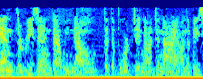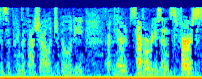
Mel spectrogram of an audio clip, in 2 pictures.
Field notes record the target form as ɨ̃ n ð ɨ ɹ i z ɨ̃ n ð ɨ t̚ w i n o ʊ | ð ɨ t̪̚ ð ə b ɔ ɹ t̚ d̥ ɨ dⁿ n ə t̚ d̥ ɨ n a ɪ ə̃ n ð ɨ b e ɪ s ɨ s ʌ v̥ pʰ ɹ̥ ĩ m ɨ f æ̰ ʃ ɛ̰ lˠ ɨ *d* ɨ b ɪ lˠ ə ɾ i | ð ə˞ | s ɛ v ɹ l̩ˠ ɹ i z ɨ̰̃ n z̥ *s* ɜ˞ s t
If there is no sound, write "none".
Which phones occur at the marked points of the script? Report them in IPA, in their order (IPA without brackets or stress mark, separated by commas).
d͡ʒ, f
